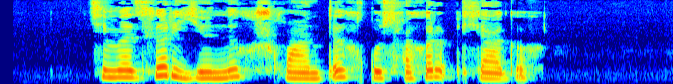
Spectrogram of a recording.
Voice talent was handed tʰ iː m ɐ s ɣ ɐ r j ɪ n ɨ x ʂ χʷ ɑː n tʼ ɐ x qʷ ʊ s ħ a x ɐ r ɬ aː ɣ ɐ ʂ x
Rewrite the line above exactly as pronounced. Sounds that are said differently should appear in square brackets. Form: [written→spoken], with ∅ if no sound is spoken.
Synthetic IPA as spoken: tʰ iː m ɐ [s→z] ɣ ɐ r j ɪ n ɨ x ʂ χʷ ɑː n tʼ ɐ x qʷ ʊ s ħ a x ɐ r ɬ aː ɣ ɐ [ʂ→∅] x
